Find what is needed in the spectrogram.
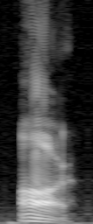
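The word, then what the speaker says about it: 二: your accounting in Chinese you will just say our so for example e our San one two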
